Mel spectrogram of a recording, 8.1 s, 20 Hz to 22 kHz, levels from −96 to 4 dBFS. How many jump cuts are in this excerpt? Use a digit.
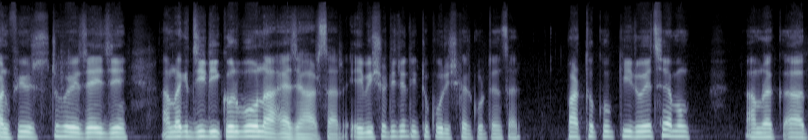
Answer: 0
